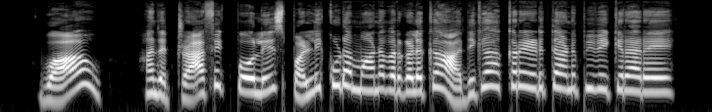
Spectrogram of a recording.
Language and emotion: Tamil, surprised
